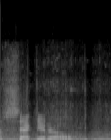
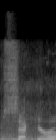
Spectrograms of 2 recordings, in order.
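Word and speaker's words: Sekiro: reinvigorated my love for Seco or Seco excuse me I have to remember not to um relax my mouth and roll that R that's not how you say it in English yeah please tell me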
